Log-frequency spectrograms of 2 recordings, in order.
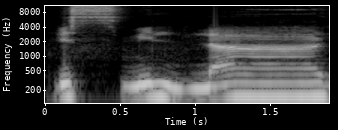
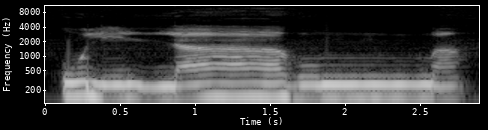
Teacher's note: سے پہلے زیر آ جائے تو اللہ کا نام یعنی کہ اللہ کے نام کے اندر جو لام ہے اس کو باریک پڑھیں گے، ترقیق ہوگی اس کے اندر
